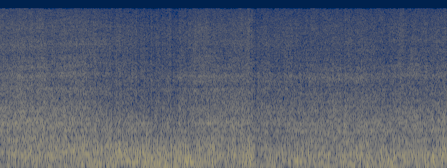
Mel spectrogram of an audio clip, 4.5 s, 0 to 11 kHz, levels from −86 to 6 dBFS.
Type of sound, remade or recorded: recorded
